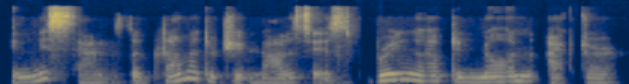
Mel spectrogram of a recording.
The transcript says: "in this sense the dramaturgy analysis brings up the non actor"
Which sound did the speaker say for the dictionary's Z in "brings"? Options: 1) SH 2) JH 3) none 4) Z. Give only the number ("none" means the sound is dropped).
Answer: 3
